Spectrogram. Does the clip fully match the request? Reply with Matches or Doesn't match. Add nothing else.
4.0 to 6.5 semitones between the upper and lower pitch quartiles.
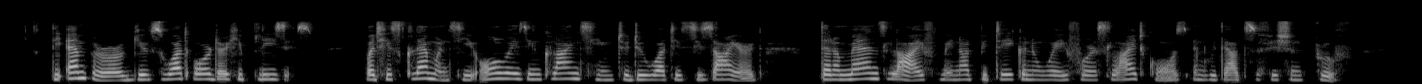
Doesn't match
